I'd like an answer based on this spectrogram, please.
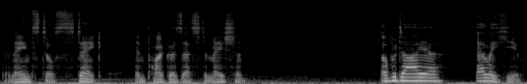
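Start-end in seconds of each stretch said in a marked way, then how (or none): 3.8-5.2 said with reverence. A woman speaks to a man, in a reverent voice. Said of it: "she said in a reverent voice".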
